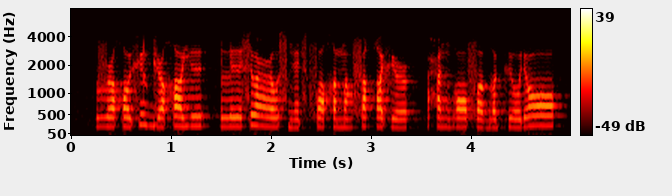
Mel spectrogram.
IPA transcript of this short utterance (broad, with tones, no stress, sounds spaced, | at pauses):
v ə˞˨ χ o˨ xʲ ɵ˥ l ɡʲ ə˞˨ χ ʌ˦ j ɪ˥ | l ɪː˨ s ɵ˦ ʕ oː˨ s ɡ ẽ˩ s f ɔ˨ χ ɪ˨ m ə̃˩ ʁ f ɪ˨ q ɔ˨ xʲ ə˞˩ | ħ ɪ˨ ŋ ɡ ɔː˨ f ʌ˩ ɡ ʌ˩ kʲ oː˩ ɾʲ ɔː˦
